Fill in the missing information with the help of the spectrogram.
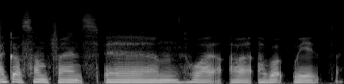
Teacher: very clear but again rather monotonous intonation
